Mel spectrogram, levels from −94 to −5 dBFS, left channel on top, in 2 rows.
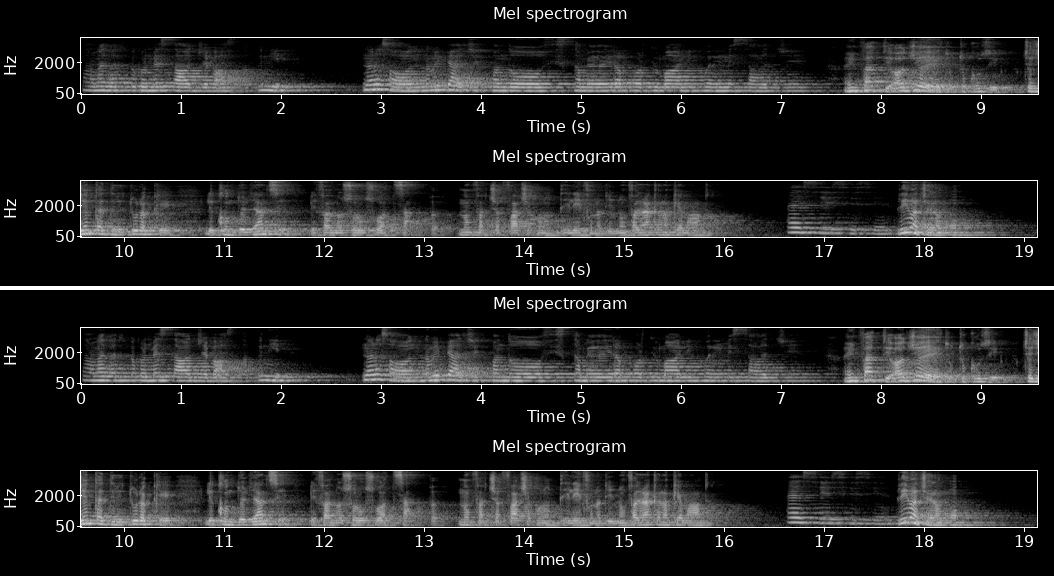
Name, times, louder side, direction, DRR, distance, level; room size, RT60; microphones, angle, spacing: voice 1, 0.0-1.5 1.8-2.0 2.8-7.2 16.6-17.7, left 1 dB, 70° right, 2 dB, 2.0 m, -37 dB
voice 2, 7.6-15.8 17.7-18.3, right 1 dB, 40° right, 7 dB, 1.0 m, -34 dB
9.5 x 9.3 x 6.2 m, 1.3 s
head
